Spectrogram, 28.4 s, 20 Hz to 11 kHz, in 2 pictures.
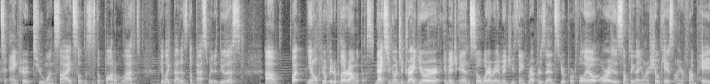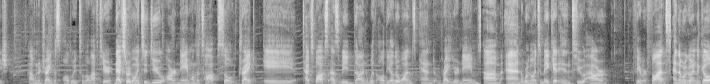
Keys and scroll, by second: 11.6 ctrl+alt+shift+c, 16.4 w, 23.6 Caps_Lock, 23.8 typing, 24.6 ctrl+a.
